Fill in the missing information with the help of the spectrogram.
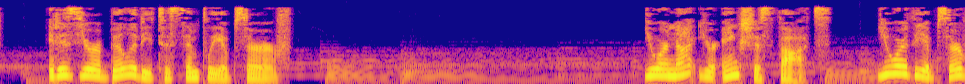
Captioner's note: pause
